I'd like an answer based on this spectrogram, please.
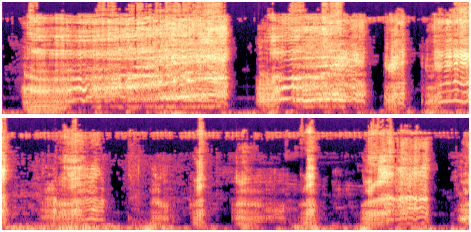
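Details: Pig letting out two long, harsh squeals, then a run of short, choppy grunts and brief squeaks in quick, irregular succession.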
